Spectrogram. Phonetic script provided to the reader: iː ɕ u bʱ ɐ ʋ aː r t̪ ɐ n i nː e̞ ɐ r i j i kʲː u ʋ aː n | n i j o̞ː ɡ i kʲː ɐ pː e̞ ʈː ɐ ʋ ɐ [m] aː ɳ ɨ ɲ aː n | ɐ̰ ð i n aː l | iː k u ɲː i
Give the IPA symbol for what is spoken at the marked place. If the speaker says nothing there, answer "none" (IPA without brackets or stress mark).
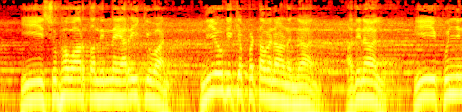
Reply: n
